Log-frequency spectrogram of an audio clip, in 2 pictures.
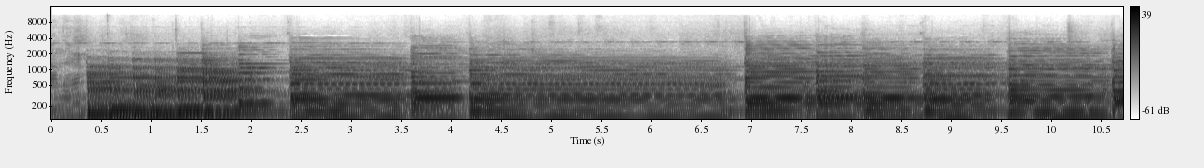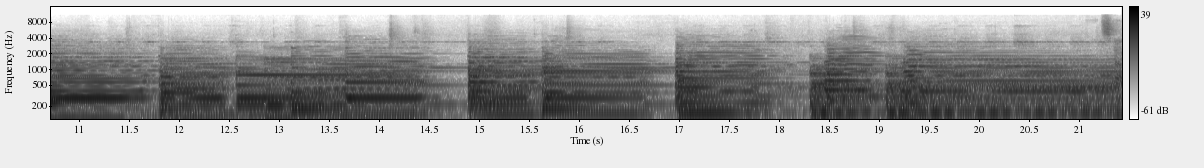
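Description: Emerson upright piano, built around 1890, played in a long series of loud chords, each struck and left ringing before the next. It sounds rough: the piano has major regulation issues and missing strings, though the soundboard still projects well.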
